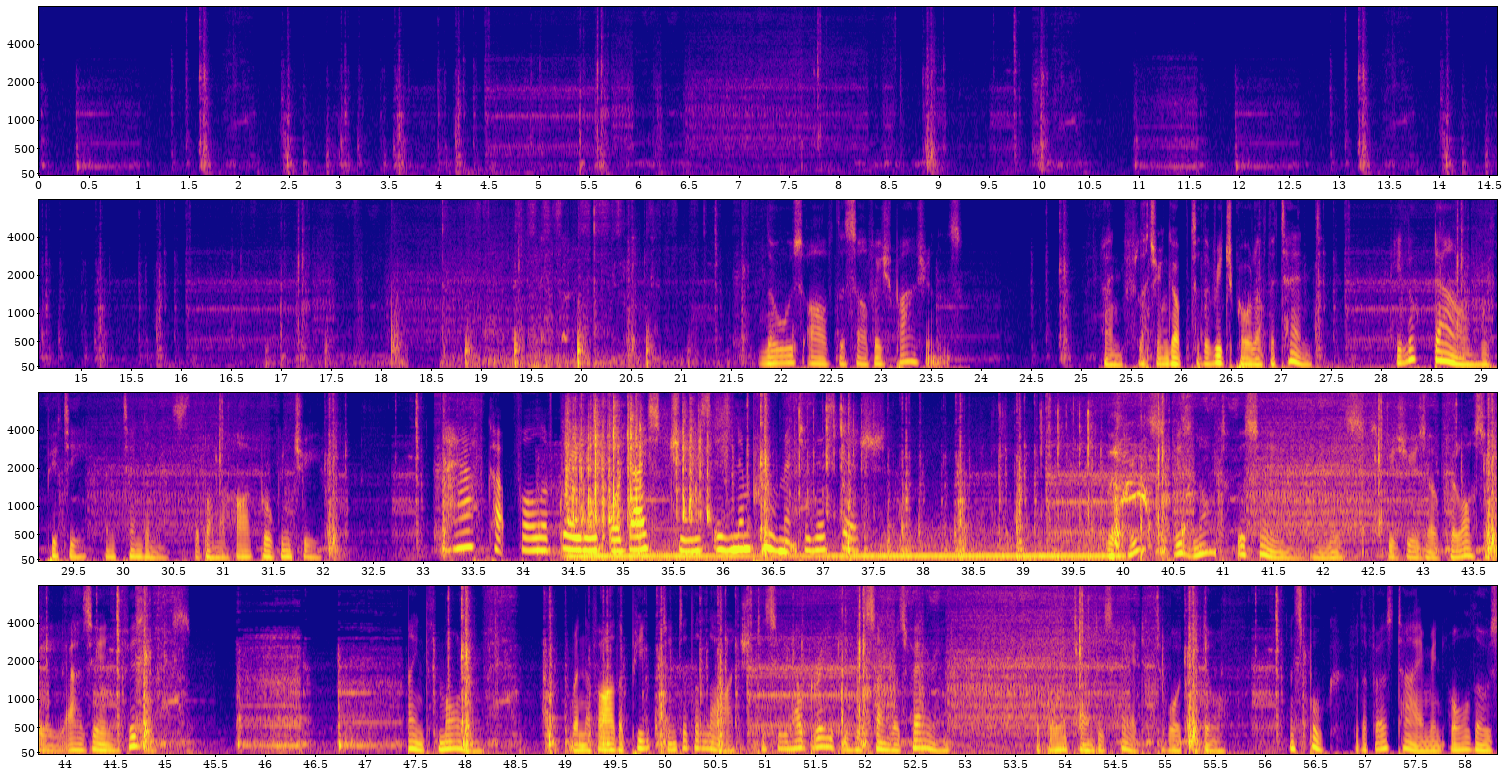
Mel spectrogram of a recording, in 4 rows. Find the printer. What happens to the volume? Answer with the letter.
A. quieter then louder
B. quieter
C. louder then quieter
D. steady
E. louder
E.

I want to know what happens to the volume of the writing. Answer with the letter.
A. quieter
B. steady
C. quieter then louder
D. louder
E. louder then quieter
E.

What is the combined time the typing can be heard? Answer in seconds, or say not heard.
6 s.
